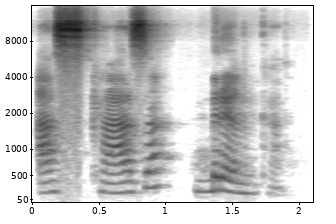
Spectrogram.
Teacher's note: Falamos que, em contextos formais, é necessário marcar o S em várias palavras da frase que vão concordar com o sujeito ou com o substantivo que está no plural, mas que, em contextos informais, é possível e bastante comum que seja pronunciado o S apenas no artigo, deixando as demais palavras no singular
